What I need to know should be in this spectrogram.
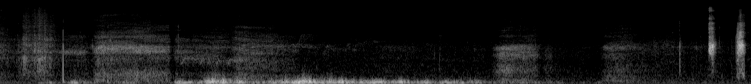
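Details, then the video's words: Female Peranakan Ongole cow giving a low, drawn-out moo of about three seconds, rough and breathy, followed by quieter rustling and brief high chirps near the end. "Sapi Peranakan Ongole"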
